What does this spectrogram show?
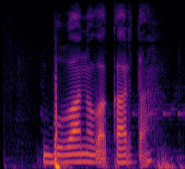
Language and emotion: Russian, neutral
